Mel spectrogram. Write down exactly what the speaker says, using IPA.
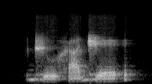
d͡ʒ ṵ x a̰ d͡ʒ ḛ ʔ

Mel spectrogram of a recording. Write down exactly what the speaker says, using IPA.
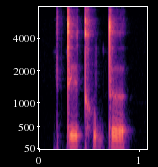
t ɪ kʰ u b t ə

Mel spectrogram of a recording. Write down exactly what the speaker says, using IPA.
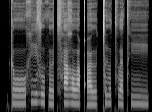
ʈ oː x iː z u θ ɵ t͡sʰ a ʁ oː qʼ ɵː ǀ ɨ ʊ̯ tʰ l ɐ tʰ iː

